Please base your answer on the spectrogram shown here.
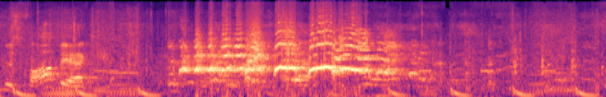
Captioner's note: the most hysterical laughter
